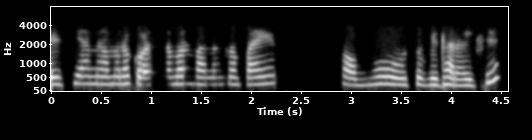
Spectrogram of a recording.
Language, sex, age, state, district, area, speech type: Odia, female, 18-30, Odisha, Sambalpur, rural, conversation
